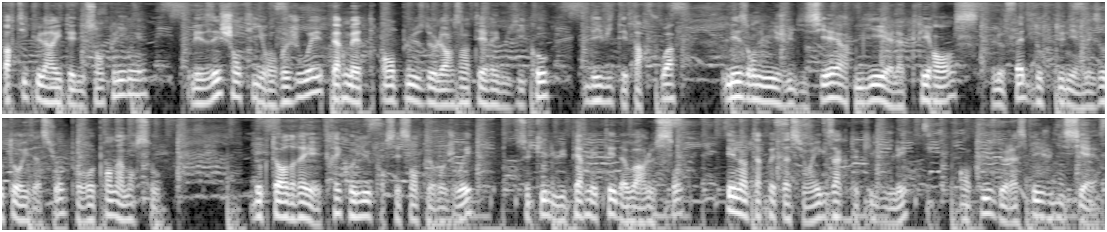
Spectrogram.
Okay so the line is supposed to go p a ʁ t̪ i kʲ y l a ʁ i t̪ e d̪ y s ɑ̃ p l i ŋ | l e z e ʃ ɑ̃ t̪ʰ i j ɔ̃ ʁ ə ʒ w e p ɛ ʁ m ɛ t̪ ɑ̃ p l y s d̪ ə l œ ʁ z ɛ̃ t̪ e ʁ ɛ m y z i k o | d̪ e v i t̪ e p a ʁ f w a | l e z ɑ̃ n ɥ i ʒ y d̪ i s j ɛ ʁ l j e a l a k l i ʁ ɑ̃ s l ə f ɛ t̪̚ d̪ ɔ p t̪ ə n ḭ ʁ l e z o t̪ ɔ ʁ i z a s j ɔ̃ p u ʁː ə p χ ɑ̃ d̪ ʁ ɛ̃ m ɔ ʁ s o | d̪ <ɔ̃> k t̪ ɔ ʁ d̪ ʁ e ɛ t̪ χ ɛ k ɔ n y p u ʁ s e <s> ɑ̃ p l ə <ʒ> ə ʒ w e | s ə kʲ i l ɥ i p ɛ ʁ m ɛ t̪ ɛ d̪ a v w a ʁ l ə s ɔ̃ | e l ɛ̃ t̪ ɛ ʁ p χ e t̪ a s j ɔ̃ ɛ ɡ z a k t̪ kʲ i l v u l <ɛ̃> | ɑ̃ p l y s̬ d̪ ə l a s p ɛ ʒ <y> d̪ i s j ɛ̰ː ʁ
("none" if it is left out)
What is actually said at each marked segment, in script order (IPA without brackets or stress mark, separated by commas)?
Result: ɔ, s, ʁ, ɛ, y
